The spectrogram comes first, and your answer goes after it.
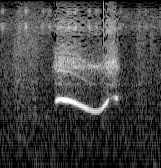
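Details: An albino roe deer gives a single thin, whistled call that dips slightly in pitch, then lifts at the end.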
